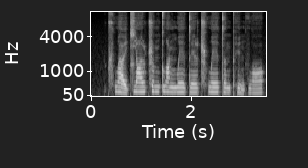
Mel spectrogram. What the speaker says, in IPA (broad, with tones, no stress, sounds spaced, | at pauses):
ʈ͡ʂʰ w a̰˨˩ ɪ̯ t͡ɕ j ɑ˧˥ ʊ̯ ʈ͡ʂ ʊ˥ ŋ t̪ w ɑ˥˧ ŋ n̪ w e˥˩ ɪ̯ t̪ e˧˥ ɪ̯ ʈ͡ʂʰ w e˥ ɪ̯ t̪ ə˧˥ n pʰ y̰˨˩ n f w ɔ˧˥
